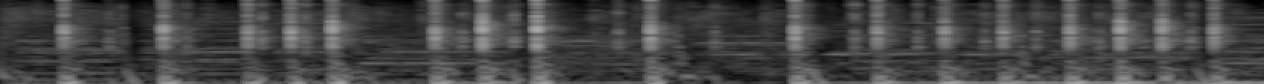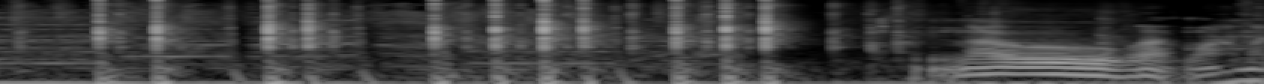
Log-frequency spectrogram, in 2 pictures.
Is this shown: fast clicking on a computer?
yes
